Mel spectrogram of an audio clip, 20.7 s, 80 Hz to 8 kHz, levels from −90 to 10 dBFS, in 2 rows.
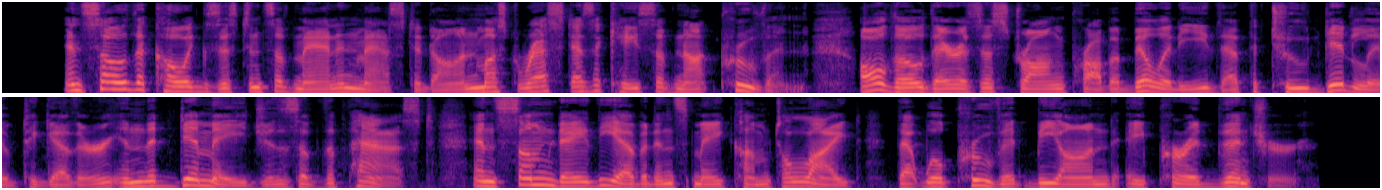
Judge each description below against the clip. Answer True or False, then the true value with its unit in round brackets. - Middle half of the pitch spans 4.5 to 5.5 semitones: True (5.0 semitones)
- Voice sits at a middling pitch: False (125 Hz)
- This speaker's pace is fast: False (150 wpm)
